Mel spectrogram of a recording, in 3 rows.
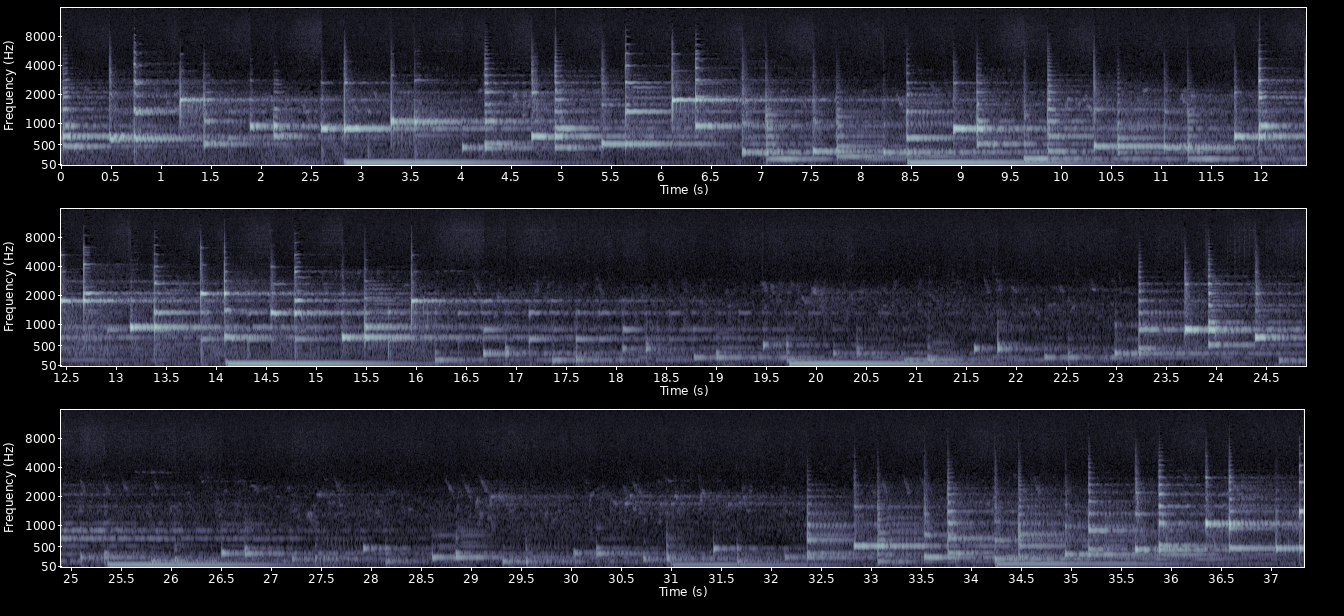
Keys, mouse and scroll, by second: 3.1-3.5 scroll down 3, 3.5 middle click, 4.3-5.8 drag, 5.8-6.9 scroll up 8, 6.9-9.1 drag, 10.3 middle click, 11.0 scroll up 4, 12.2 KP_Decimal, 13.0 scroll down 4, 13.7-14.8 middle drag, 14.8 scroll down 4, 15.1-17.4 shift+middle drag, 19.1-19.7 scroll up 2, 19.7-21.8 middle drag, 23.4-25.4 drag, 27.0-28.9 middle drag, 28.5-30.8 drag, 30.1 shift+middle click, 34.6-36.5 shift+drag.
